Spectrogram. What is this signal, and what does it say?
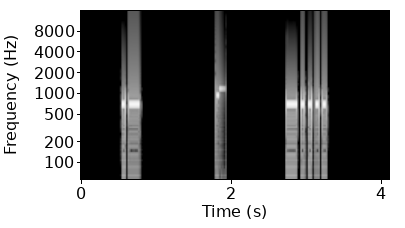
Morse code, heard as a keyed tone, about 25 wpm, 700 Hz. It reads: A 6
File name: Single-Letter-Number-25wpm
